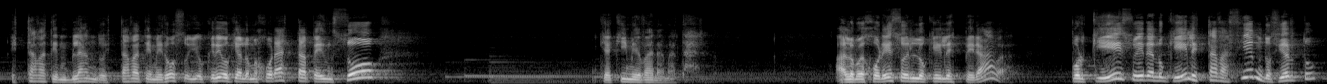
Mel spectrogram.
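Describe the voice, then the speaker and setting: Faint instrumental music runs beneath this church sermon. The pastor's voice is fairly high and lively, rising and falling over a wide range, and he leans on repeated key phrases, slowing and sinking low to stress a point.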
